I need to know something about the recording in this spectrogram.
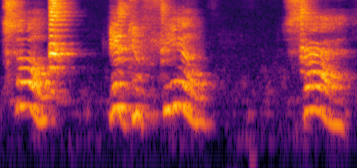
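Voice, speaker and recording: A woman voicing a young, squeaky monster puppet telling stories in a simple, childlike way at a live puppet show. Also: expressive, drawn-out words, warm tone, heavily acted. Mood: friendly. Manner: childlike, simple storytelling to an audience. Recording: echoey room, slightly distant mic.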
